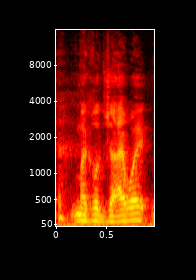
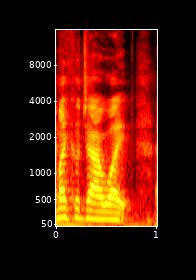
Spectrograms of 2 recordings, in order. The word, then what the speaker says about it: Michael Jai White: They're talking about redoing it, but I was just listening to the Jean-Claude Van Damme podcast, and they were going on about, I can't even say his name, Michael Jai White. – Michael Jai White, yeah. – Michael Jai White.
